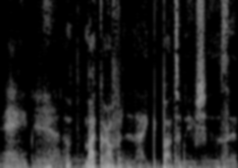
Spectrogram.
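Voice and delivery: hushed whisper. Imitating a video seen on a show about YouTube: imitating whispering. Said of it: "It was whispering".

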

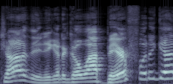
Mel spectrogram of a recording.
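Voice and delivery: play-acted berating, high-pitched, rising yell. Retelling how he yells at Jonathan: imitating himself yelling. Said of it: "I'm yelling at Jonathan. I'm like".

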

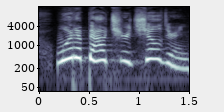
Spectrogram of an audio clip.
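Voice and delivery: very excited, very high-pitched and loud. Narrator reads the Spirit of God questioning a man of God, very excited voice. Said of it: "in a very excited voice".

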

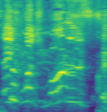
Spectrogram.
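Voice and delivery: high, shouted, panicked voice.

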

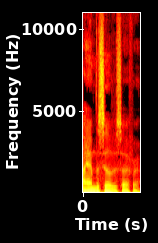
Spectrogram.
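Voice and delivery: flat monotone with no emotion at all. Playing the Silver Surfer during a chat with Ashley, speak in an emotionless Silver Surfer voice. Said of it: "I talk like this because I'm emotionless".

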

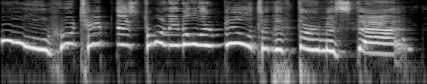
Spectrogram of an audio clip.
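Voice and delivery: very high, defensive father voice. Mimicking how their dad constantly talks: imitating dad's high defensive voice. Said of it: "that's what dad's voice sounds like all the time".

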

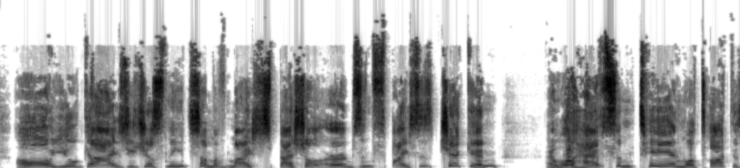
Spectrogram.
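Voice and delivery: very high, mocking old woman voice. Mocking a wrestling promo as Nana: mocking Daniel Cormier as Nana. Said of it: "fucking Nana Cormier is always".

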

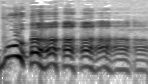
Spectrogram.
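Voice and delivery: loud, belted, maniacal haunted-house laugh. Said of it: "laughing maniacally".

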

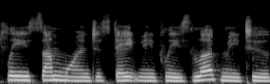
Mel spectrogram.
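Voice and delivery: mock desperate, begging-sounding tone. Speaker acting out how people sound about dating, mock-desperate pleading. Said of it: "that desperation of like".

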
